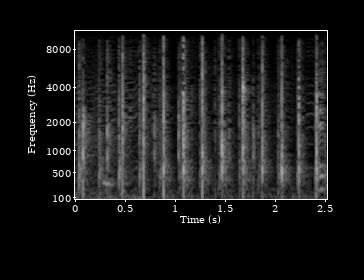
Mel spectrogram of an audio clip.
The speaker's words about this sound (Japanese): はい、拍手。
